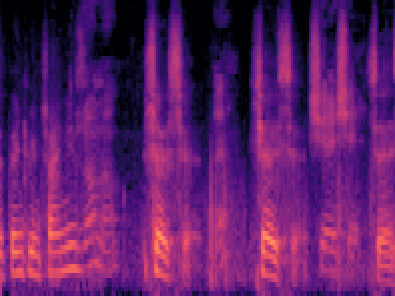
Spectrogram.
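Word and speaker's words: 谢谢: Xie xie.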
